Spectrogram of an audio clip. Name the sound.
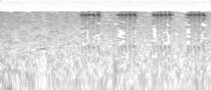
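crickets chirping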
